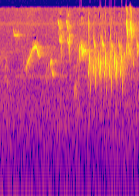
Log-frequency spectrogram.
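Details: Nightingale, or sikatan londo, singing to lure other birds: a soft rising whistle and short slurs, then a loud burst of rapid repeated ringing notes, about seven in quick succession.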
